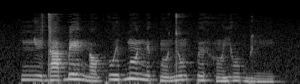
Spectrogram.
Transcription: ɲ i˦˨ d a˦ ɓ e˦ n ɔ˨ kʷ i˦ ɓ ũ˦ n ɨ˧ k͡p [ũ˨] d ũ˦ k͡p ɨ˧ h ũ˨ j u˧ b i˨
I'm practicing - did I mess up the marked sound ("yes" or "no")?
no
